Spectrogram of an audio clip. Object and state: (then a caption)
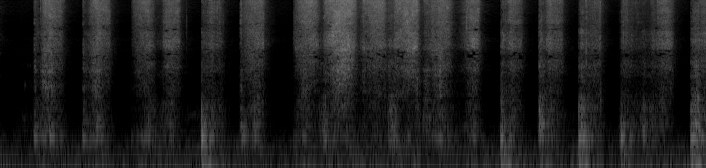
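Painted fiberboard door being brushed. A paint brush scrubs around a raised square panel on a large white textured, painted molded fiberboard interior door. The scratchy back-and-forth strokes come in separate bursts of broadband hiss reaching bright highs, with a low thump underneath, and pause briefly between strokes.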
